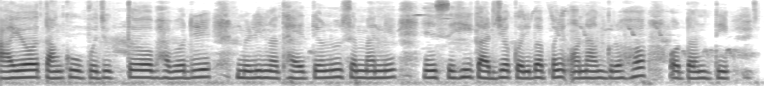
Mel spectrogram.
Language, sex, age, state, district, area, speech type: Odia, female, 18-30, Odisha, Subarnapur, rural, spontaneous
